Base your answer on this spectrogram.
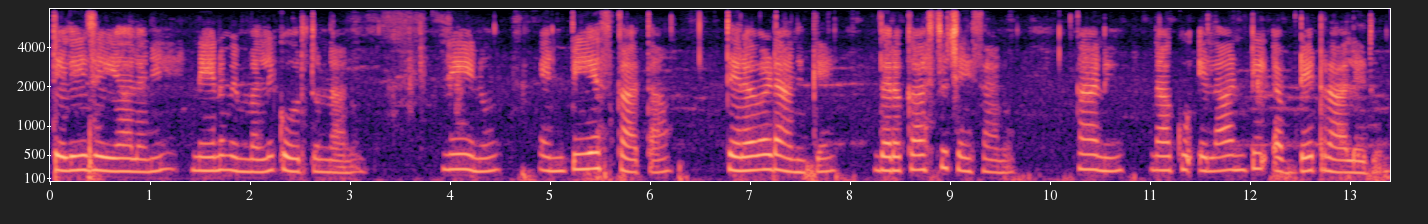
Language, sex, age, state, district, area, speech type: Telugu, female, 18-30, Telangana, Karimnagar, urban, spontaneous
